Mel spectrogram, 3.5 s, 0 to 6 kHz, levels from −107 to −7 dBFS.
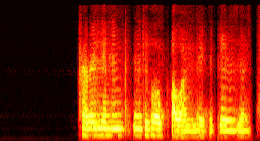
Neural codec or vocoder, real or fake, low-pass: codec, 16 kHz, 1 kbps, FreqCodec, smaller model; fake; 5.4 kHz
